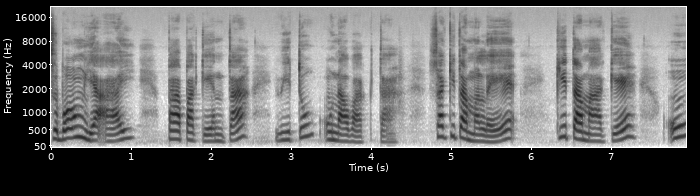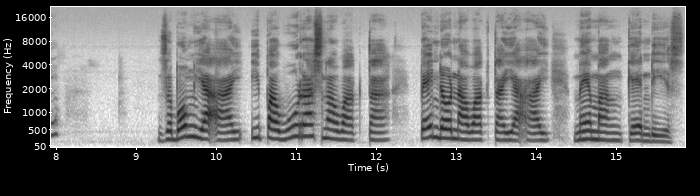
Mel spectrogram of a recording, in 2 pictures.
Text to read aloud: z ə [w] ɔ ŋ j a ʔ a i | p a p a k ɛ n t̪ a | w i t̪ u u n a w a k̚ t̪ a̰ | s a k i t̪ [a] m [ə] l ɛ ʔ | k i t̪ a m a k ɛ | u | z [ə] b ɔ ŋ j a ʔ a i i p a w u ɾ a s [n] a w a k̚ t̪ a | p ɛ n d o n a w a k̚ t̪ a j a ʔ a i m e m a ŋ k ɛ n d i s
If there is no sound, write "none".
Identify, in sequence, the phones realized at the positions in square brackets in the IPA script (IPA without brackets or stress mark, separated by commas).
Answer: b, a, ə, ə, n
